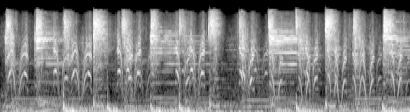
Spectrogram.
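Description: Hip-hop instrumental break with no vocals: a steady drum beat and bass line under DJ turntable scratching, many short up-and-down squiggles in pitch.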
